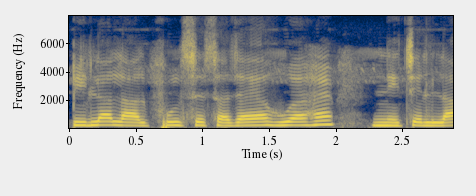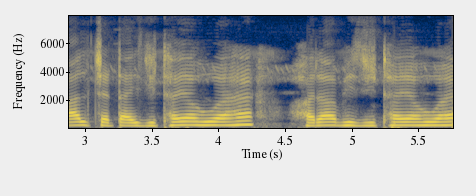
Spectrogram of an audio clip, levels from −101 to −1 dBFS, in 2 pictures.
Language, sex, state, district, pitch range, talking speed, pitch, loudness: Hindi, female, Jharkhand, Garhwa, 215-240 Hz, 185 wpm, 230 Hz, -12 LUFS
